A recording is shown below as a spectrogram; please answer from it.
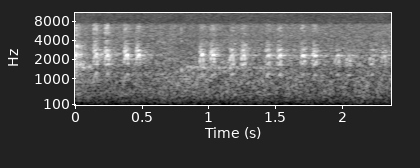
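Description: Small birds chirping: a quiet, irregular run of short, high chirps.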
